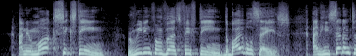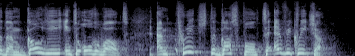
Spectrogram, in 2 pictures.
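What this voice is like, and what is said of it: British accent, slow speech. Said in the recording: “I need to speak more slowly. I'm speaking with a British accent, which I'm trying to speak more slowly”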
